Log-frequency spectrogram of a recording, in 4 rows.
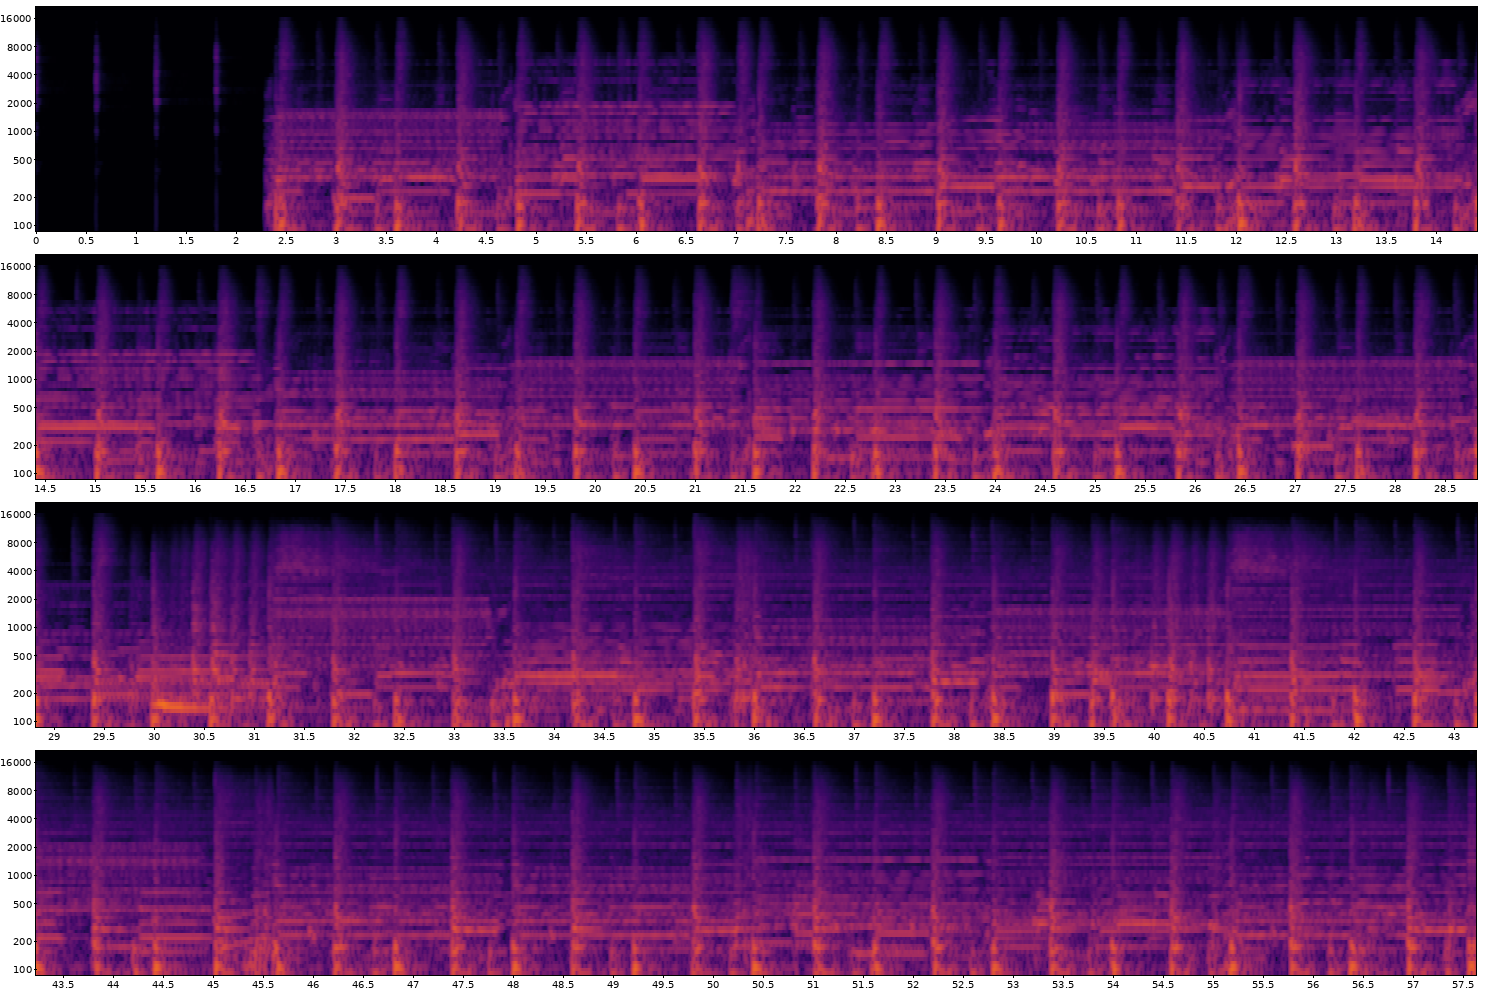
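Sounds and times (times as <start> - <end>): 
beginner blues turnaround in C: 2.4 - 57.6.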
